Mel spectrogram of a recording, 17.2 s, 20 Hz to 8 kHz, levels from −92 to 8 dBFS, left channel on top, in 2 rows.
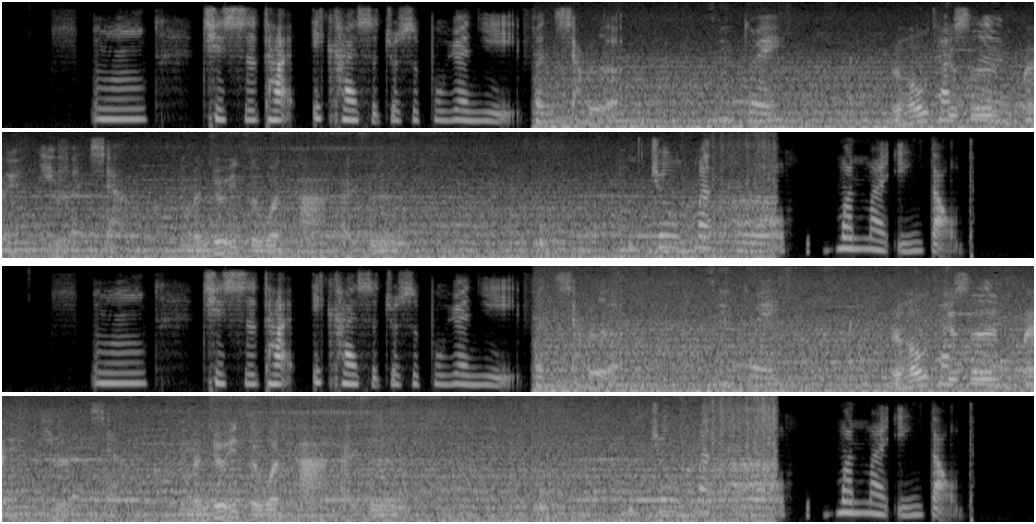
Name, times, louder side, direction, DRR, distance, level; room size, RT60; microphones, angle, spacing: voice 1, 0.4-5.2 6.2-6.5 7.8-9.6 13.7-15.2 15.5-16.7, left 1 dB, 5° left, 3.0 m, -34 dB
sound 1, 4.4-15.1, right 3 dB, 80° right, 1.6 m, -32 dB
voice 2, 7.4-8.7 9.0-9.2 10.1-12.0, right 3 dB, 45° right, 0.9 m, -30 dB
head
